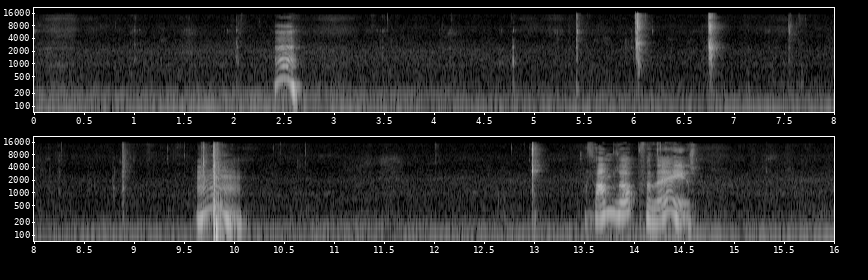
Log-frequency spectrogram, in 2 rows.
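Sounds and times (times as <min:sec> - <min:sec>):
chewing with mouth clicks: 0:00.8 - 0:02.3, 0:03.2 - 0:09.5, 0:15.1 - 0:16.0
person humming mmm: 0:02.4 - 0:02.8.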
